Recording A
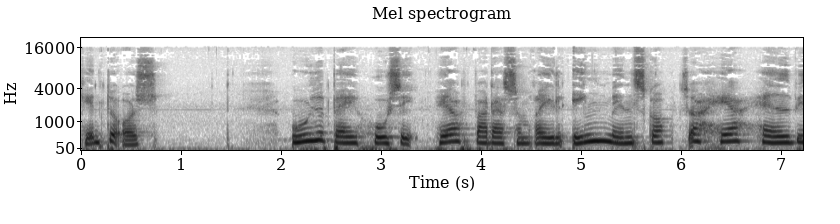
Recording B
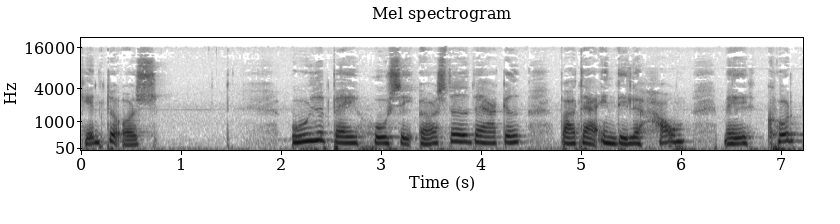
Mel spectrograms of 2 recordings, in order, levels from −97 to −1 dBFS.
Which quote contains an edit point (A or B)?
A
